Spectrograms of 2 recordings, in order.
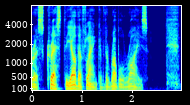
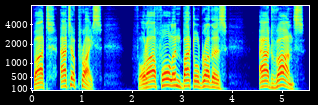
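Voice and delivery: loud, high rallying cry; rally the troops to charge; impassioned shouted battle order; lieutenant over vox; 10 semitones higher, 11 dB louder than usual. Acted. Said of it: "voxed Lieutenant Cassian".

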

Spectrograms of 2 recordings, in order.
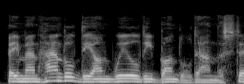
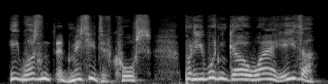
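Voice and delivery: high, thin timid clerk's voice; a frightened servant trying to sound firm; nervous little secretary; 10 semitones higher than usual. A narrator's reading. Dawes answering his lordship's questions, high and nervous.

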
